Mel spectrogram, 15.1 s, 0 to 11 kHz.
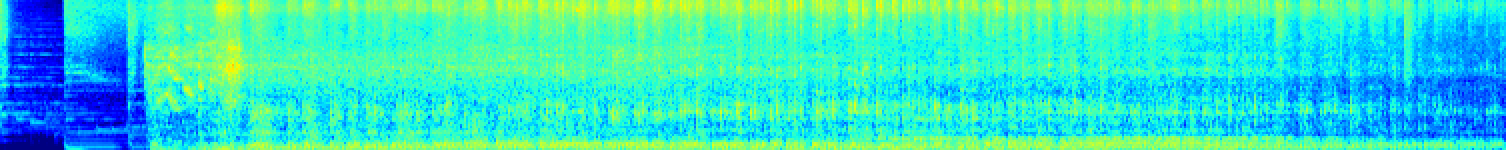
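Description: A 1969 Camaro's 548 cubic inch Dart Big M big-block V8 with fuel injection and headers into a 3-inch Magnaflow exhaust cranks over, fires about a second and a half in with a quick blip of revs, then runs steadily and loudly.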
